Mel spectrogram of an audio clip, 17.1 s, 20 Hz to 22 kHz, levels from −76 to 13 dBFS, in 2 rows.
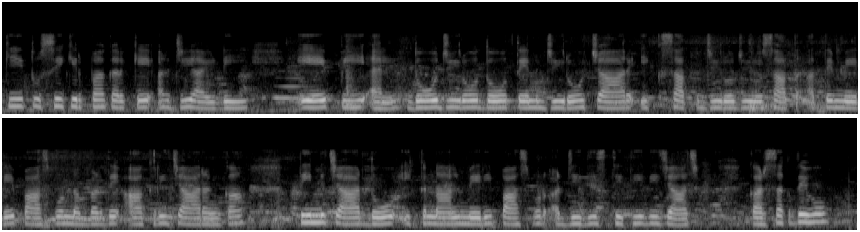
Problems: constant background noise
